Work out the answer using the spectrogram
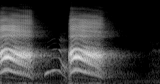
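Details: A captive American Crow in Connecticut, kept in rehabilitation since a hawk seized him as a 2-week-old nestling, gives two loud, harsh caws about two-thirds of a second apart, hoarse and slightly rising then falling, in a quiet indoor room.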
